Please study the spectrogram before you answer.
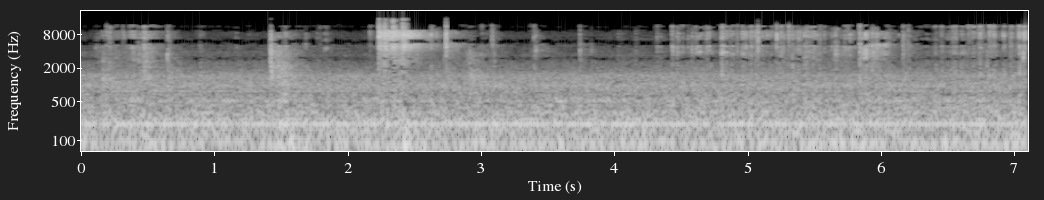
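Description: A solid pink rectangular bar of dry soap with a diamond pattern is held in one hand and shaved with a small black craft knife. The blade crunches off flakes in a steady run of bright, crisp scrapes over a low, constant hum, with one louder burst of cutting a little past two seconds.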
